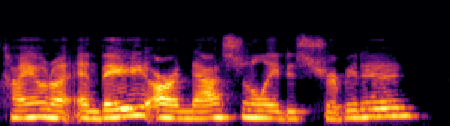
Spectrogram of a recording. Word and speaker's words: Kiona: It's It's uh K I O N A. It's pronounced Kyona. Oh, yep. Okay. Yeah, they um some people say Kiona, but they're but it's pronounced Kayona.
